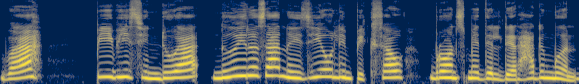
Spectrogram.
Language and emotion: Bodo, surprised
